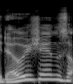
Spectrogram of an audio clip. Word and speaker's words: Edosian: I believe is how you Edosian, pronounce that, yes, species, yeah, which I believe is now the second time we've seen a member of this species in Lower Decks.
